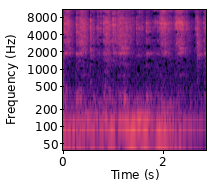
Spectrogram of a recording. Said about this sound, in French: un petit peu de blanc que je mélange à la couleur précédente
